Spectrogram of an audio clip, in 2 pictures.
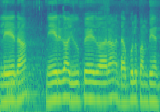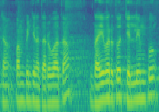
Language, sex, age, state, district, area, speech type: Telugu, male, 18-30, Telangana, Wanaparthy, urban, spontaneous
